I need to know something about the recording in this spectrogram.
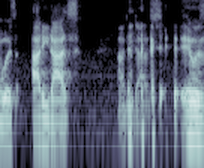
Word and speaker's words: adidas: made sure that we knew that the correct pronunciation was Adi dots it was not adidas as Adi dots that's annoying yeah okay who was well who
